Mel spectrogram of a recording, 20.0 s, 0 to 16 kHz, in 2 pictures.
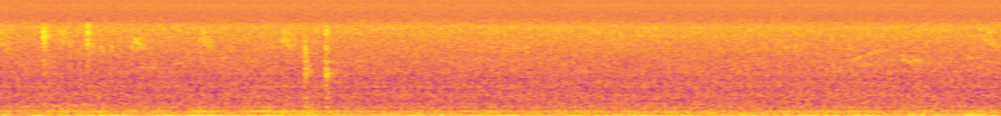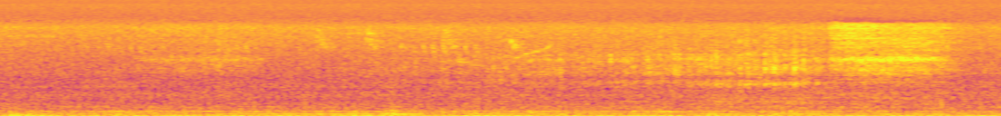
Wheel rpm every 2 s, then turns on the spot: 0, 0, 0, 0, 0, 0, 0, 0, 0, 0.
none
